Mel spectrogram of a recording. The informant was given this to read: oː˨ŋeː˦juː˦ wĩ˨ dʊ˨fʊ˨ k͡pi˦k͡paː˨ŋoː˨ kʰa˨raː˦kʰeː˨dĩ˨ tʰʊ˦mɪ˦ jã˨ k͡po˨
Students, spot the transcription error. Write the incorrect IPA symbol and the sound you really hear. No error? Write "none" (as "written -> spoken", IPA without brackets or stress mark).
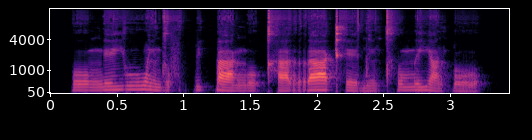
none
